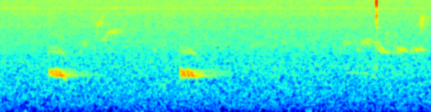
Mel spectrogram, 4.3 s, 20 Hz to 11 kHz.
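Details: Common hawk-cuckoo giving two separate, clear, flat, mid-pitched whistled notes about 1.3 seconds apart in a quiet setting, followed by a faint higher note and a single sharp click.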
